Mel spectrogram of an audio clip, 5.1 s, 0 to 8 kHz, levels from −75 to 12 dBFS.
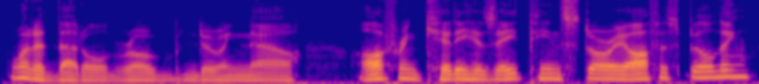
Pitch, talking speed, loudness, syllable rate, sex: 120 Hz, 165 wpm, -19 LUFS, 5.3 syllables/s, male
